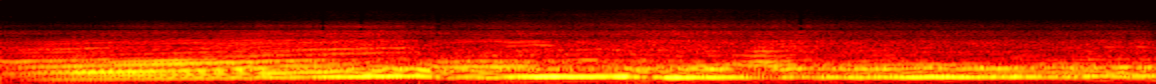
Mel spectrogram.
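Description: Hill-climb racing vehicle's engine at full throttle, rising in pitch as it accelerates uphill. It drops briefly at a gear change about two seconds in, then holds at high revs.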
